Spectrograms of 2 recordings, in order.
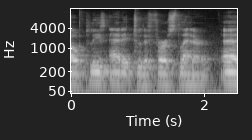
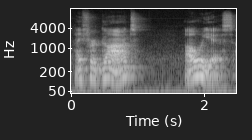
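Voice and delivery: ordinary delivery

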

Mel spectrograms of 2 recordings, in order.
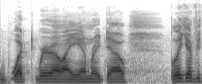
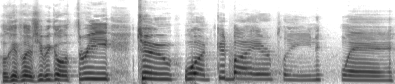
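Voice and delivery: pitched-up daredevil send-off; hammed-up countdown; 10 semitones higher, slower than usual. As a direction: call it out, then draw out the farewell. Countdown to jumping out.

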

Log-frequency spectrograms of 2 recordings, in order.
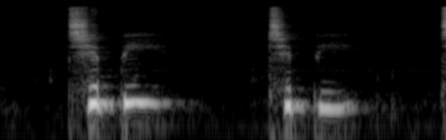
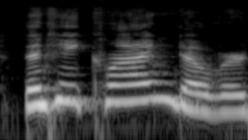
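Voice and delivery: ordinary delivery

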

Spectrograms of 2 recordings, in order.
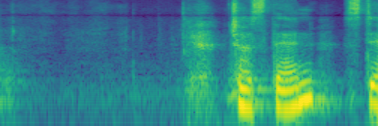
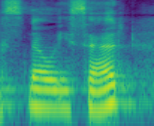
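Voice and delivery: ordinary delivery, nothing marked

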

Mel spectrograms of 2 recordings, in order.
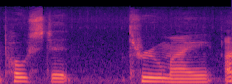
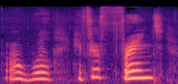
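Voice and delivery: much higher, louder lecturing parent; mocking parent; 11 semitones higher, 8 dB louder than usual. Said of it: "your parents are all like".

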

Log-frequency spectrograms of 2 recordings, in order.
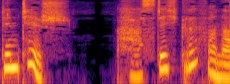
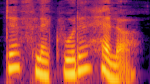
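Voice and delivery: plain reading voice

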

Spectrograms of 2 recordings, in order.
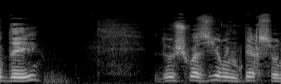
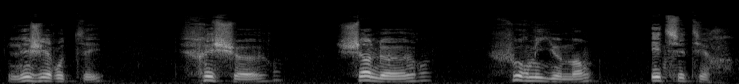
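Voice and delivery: unhurried meditation guide with long pauses; guided meditation; 2 semitones lower, 3 dB quieter than usual. Acted. Yoga teacher guiding listeners through a body scan, guided meditation.

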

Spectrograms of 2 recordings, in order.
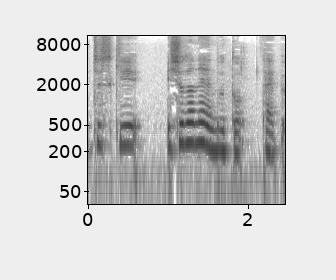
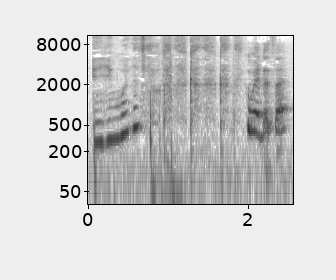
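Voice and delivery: flustered; 9 semitones higher, much faster than usual. Real, not acted. Flustered by a question she can't answer.

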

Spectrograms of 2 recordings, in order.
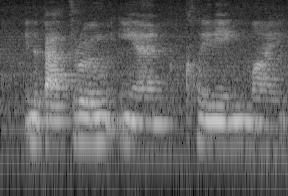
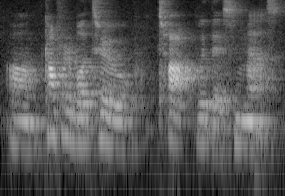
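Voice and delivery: ordinary talk

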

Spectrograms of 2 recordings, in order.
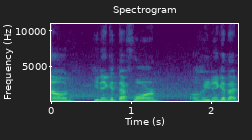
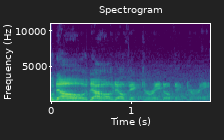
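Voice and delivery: fading disappointment; 4 semitones lower than usual. Real, not acted. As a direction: let the repeated denial deflate away. Hope of victory falls away.

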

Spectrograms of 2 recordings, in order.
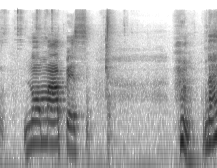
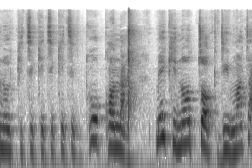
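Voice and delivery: ordinary talk, nothing marked

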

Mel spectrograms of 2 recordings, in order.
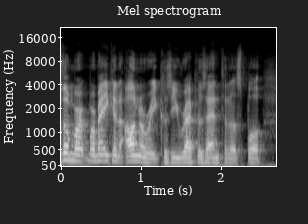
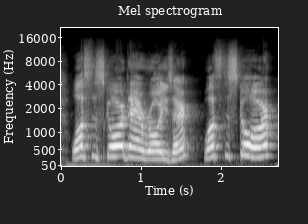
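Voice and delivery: louder, higher, pushing for the score; impatient demand; 9 semitones higher, 6 dB louder than usual. Acted.

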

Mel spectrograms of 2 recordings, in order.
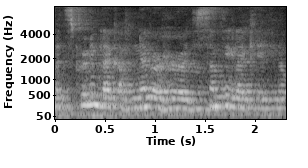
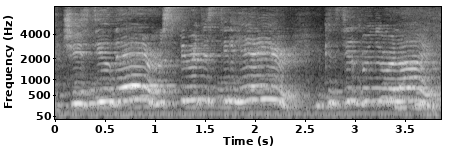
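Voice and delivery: urgent pleading; 8 semitones higher, 6 dB louder than usual. Retold or imitated. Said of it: "she's saying".

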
